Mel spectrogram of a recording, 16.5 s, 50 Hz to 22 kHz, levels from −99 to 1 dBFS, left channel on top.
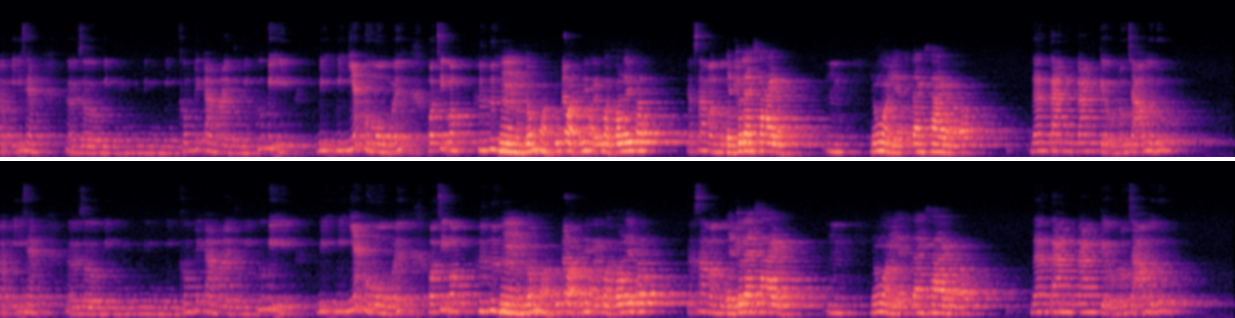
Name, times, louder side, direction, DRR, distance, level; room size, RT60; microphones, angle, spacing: voice 1, 0.0-3.9 4.2-6.8 7.5-8.0 9.2-9.9 10.4-10.5 11.0-11.3 11.8-11.9 13.7-15.6, left 1 dB, 80° left, -3 dB, 1.6 m, -32 dB
voice 2, 6.7-8.7 9.7-10.5 11.6-12.9, left 4 dB, 55° left, 1 dB, 0.5 m, -21 dB
7.2 x 3.7 x 4.6 m, 1.5 s
head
